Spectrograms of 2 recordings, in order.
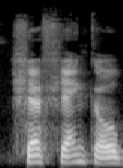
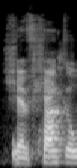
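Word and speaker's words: Shevchenko: up right now mate Chev shenko but it's it's said look it's actually spelled chevchenko Chev shenko Chef shenko where's the other s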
